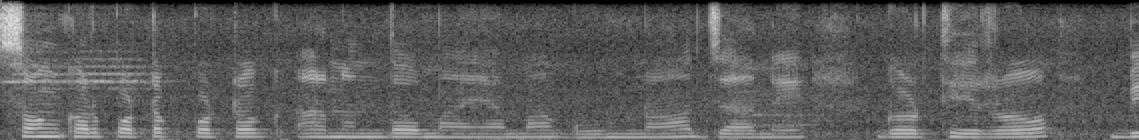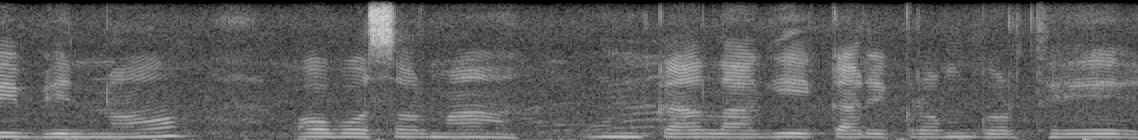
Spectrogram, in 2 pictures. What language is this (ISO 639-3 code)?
nep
